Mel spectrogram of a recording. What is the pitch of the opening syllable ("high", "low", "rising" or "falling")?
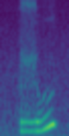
rising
